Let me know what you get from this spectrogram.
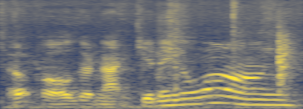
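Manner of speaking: usual speaking voice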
